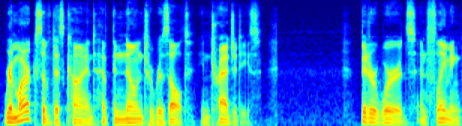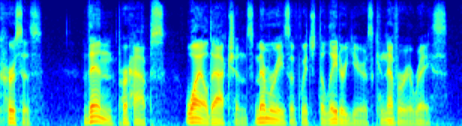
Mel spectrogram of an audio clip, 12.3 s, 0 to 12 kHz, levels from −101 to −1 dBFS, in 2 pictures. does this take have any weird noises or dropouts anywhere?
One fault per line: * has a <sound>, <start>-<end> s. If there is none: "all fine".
all fine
